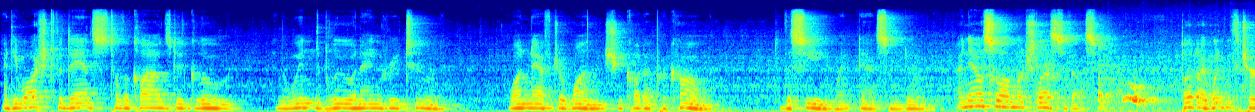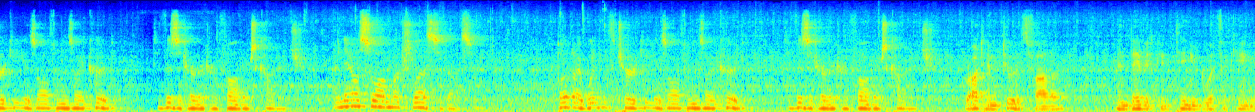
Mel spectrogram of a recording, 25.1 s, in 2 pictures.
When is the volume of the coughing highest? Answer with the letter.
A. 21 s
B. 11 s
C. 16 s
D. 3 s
B.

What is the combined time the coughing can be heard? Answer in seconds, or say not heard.
2 s.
